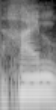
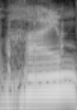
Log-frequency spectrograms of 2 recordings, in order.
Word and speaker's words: Chaim: And Chaim Bloom. That's how you say his name. Chaim Bloom. Not Chaim or whatever the heck. Chaim. – I don't know how many times it's Chaim Bloom.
